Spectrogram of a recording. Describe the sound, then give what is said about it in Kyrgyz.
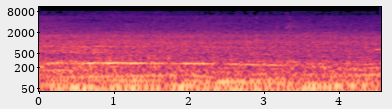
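Dense street traffic roars at a busy intersection in Osh, where a BMW runs a red light: a continuous, loud wash of engine and tyre noise with a faint steady hum beneath, no clear voices. “BMW кызыл чыракка карабай өтүп кетүүгө мынакей аракет кылып атат. Ал арада болсо жөө жүргүнчүлөр токтоп турган унааларды аралап тияктан бияка өтүп атат.”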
